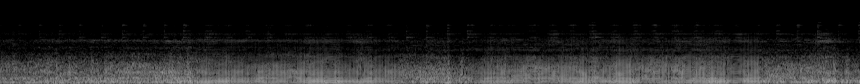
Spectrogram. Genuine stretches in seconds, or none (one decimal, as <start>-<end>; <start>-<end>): 0.0-2.0; 4.0-4.7; 7.6-8.6

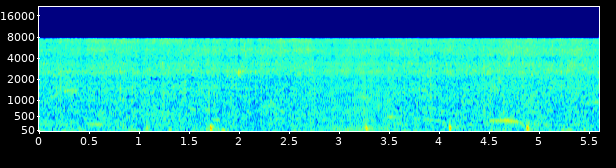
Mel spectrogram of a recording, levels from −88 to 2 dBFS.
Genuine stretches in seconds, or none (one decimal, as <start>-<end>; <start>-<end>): 0.0-2.8; 3.5-5.6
